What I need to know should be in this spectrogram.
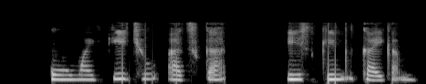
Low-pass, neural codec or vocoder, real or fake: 7.2 kHz; none; real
